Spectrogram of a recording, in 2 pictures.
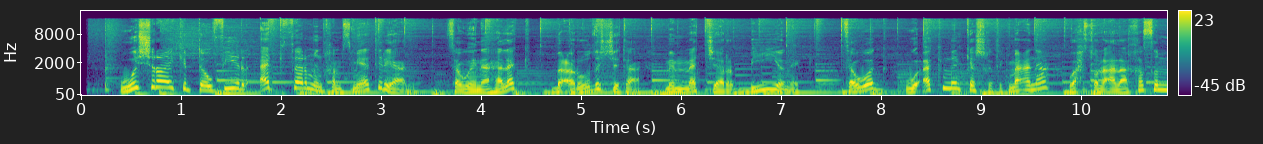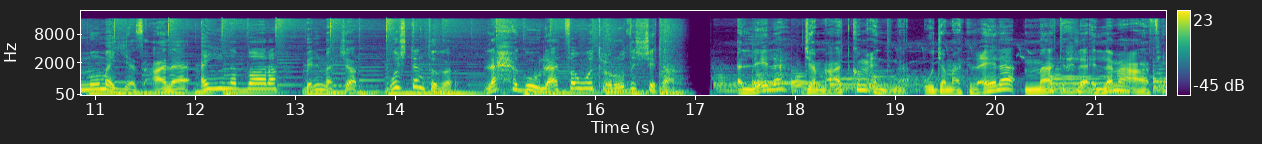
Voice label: سعودي و فصحى

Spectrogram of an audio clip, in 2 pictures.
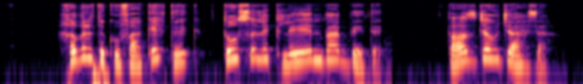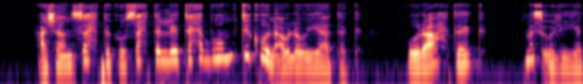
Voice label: أعلان دعائي باللهجة الكويتية

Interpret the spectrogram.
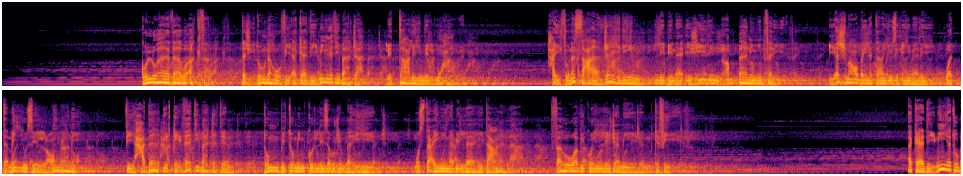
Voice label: اعلاني فخم سلوجن

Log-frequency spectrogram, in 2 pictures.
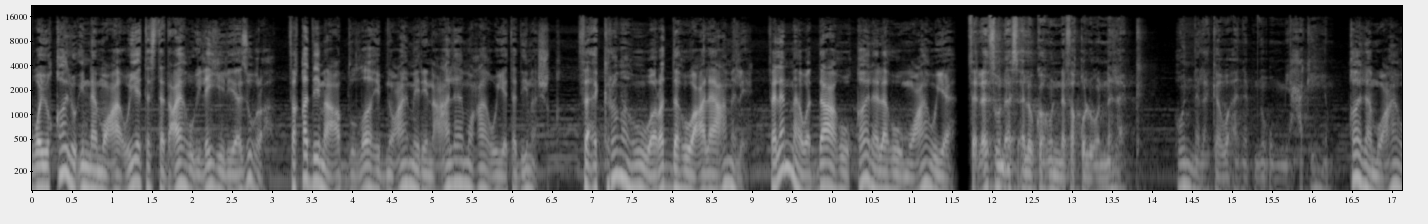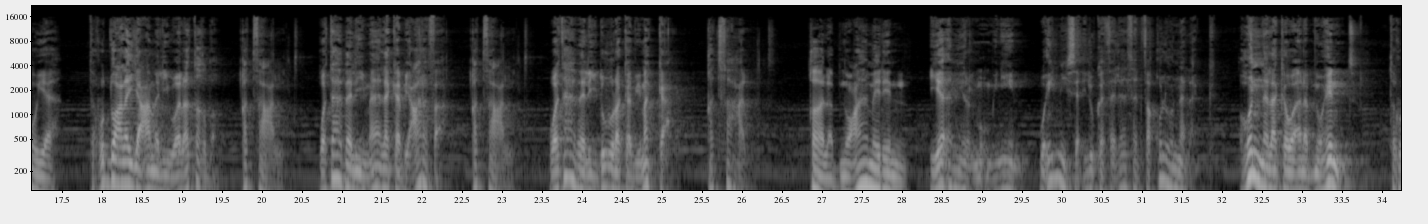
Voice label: عينة دوبلاج

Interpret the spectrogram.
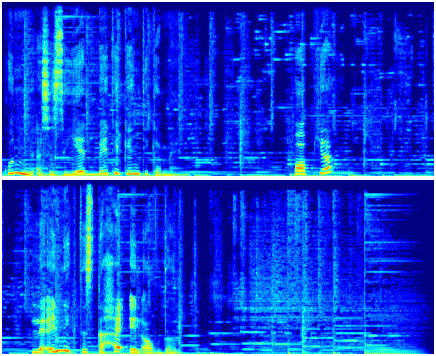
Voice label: تجربة أداء إعلان مناديل; مناديل بابيا بريميوم

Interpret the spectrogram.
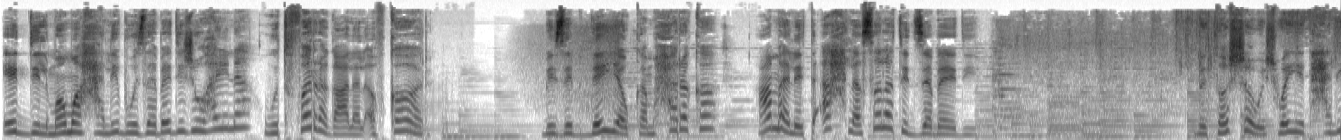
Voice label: اعلان; جهينة

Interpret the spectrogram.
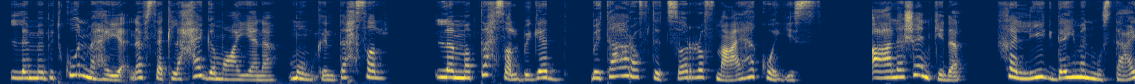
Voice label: vo توعوي

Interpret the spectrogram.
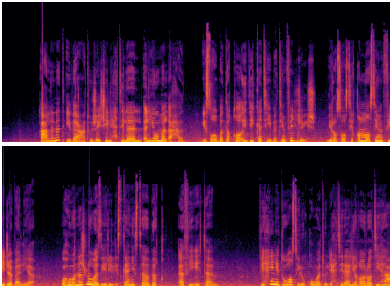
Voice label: إعلان; قناة الغد

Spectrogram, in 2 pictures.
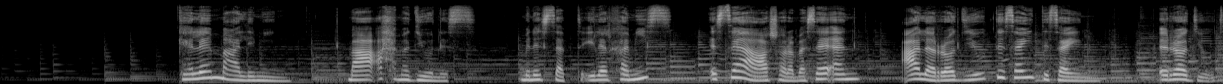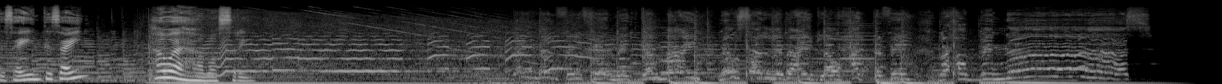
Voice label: كلام معلمين Promo

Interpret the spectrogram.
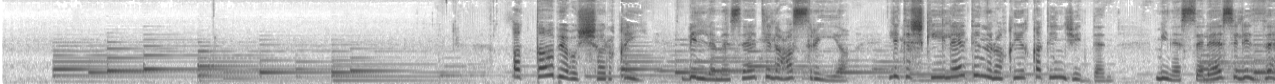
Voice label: اعلان للمجوهرات بالامارات; روبي

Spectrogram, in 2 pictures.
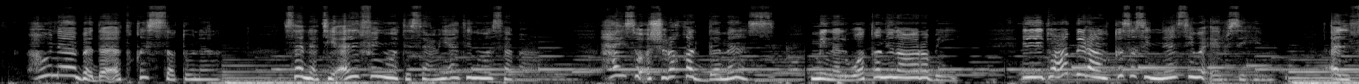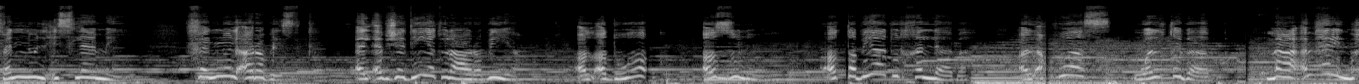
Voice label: تجربه اعلان باللغه العربيه بصوتي; داماس

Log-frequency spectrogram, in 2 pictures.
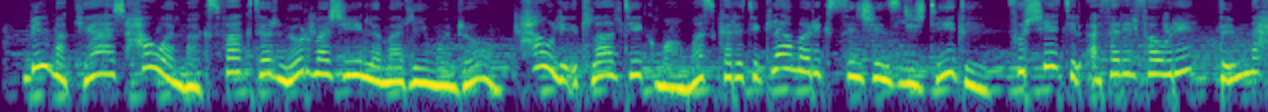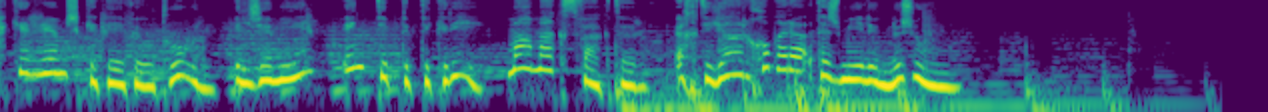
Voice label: لبناني, معلقة صوتية; مسكارة ماكس فاكتور

